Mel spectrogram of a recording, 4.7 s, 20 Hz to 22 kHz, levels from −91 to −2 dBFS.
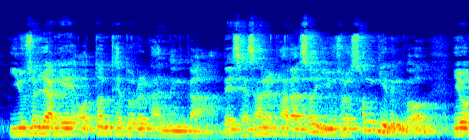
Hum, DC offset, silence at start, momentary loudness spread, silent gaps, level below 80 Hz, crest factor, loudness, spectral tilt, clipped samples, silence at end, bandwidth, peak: none; under 0.1%; 0.1 s; 7 LU; none; -68 dBFS; 18 dB; -27 LUFS; -5.5 dB/octave; under 0.1%; 0 s; 13 kHz; -8 dBFS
